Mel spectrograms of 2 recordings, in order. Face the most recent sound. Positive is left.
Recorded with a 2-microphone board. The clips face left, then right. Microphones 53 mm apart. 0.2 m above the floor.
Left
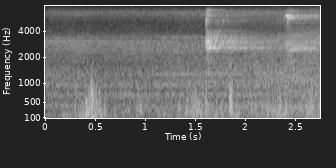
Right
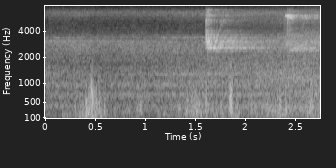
turn(degrees=40)  # may be behind; listen again after turning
